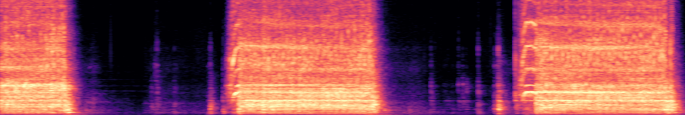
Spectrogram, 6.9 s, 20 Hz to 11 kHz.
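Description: DeWalt DCF840 brushless 20V impact driver driving 3½-inch deck screws into a pressure-treated 4x4. It runs in three loud bursts of about a second and a half each, one screw after another: the first ends just under a second in, the second comes a little past two seconds in, and the third comes about five seconds in.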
